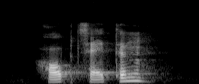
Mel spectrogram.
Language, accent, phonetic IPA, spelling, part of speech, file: German, Austria, [ˈhaʊ̯ptˌzaɪ̯tn̩], Hauptseiten, noun, De-at-Hauptseiten.ogg
- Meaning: plural of Hauptseite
